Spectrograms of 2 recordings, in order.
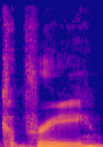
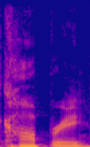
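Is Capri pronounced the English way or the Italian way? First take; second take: English; Italian. First: It is pronounced the usual English way. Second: It is pronounced the local Italian way.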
